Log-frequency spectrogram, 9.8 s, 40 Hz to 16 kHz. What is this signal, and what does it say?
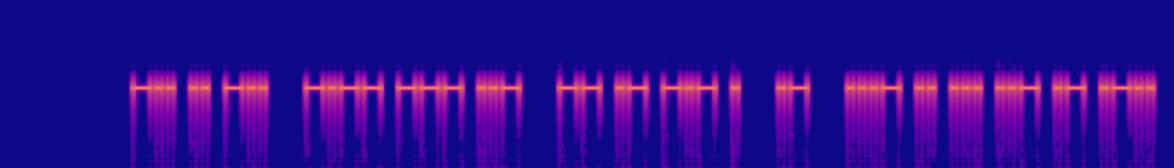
Morse code, heard as a keyed tone, about 25 wpm, 700 Hz. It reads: DID YOU MAKE A VISUAL
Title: Sentences from Top 1000 Words - Review Part 6 - 25wpm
